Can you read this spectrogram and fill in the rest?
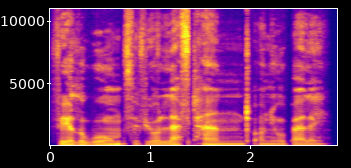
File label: voiceover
